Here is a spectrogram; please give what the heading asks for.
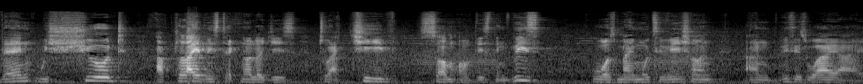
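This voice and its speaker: A man interviewed in a TV studio, speaking in a measured, thoughtful way with ums. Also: fairly low pitch. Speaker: guest, language technology CEO. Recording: noisy studio.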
